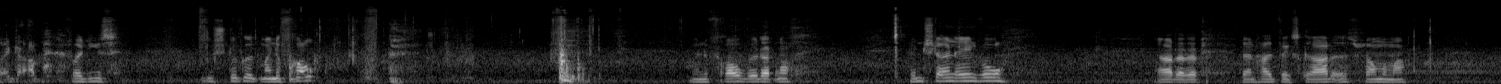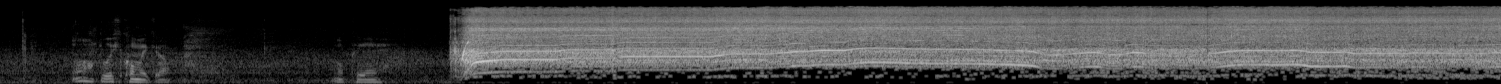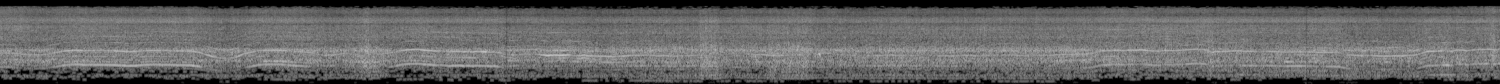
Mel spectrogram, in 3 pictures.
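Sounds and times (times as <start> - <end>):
electric chainsaw cutting wood: 19.5 - 45.0.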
